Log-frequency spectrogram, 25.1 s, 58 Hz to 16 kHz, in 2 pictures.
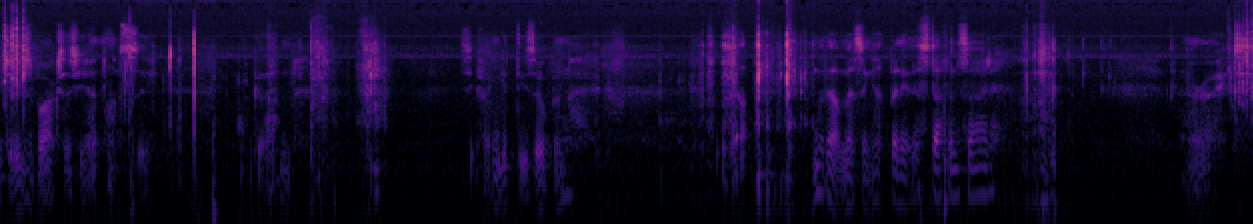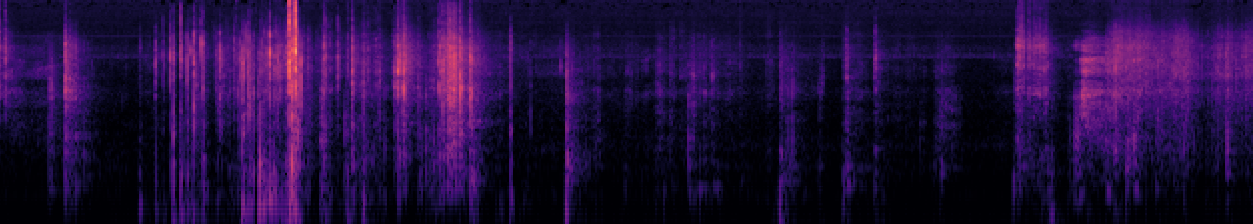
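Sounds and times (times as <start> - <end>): packing material crinkling: 14.0 - 17.5, 23.5 - 25.0
cardboard ripping and scraping: 14.7 - 17.3, 23.6 - 25.0.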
